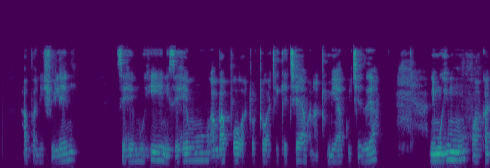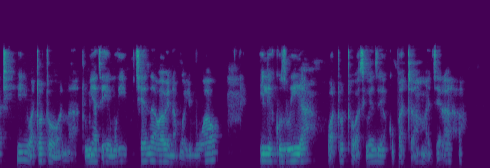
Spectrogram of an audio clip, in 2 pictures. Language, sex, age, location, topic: Swahili, male, 25-35, Nakuru, education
